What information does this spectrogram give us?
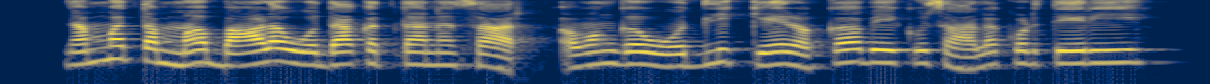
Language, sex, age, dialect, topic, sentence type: Kannada, female, 31-35, Dharwad Kannada, banking, question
